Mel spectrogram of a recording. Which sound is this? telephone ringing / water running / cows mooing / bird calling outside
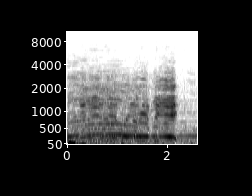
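cows mooing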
